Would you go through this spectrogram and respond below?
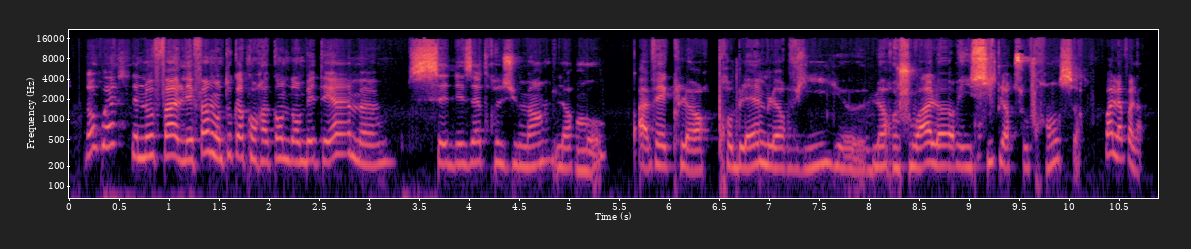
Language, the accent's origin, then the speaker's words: French; Gabon; moved away as an adult; now in France; moi je suis par exemple né au, Gabon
